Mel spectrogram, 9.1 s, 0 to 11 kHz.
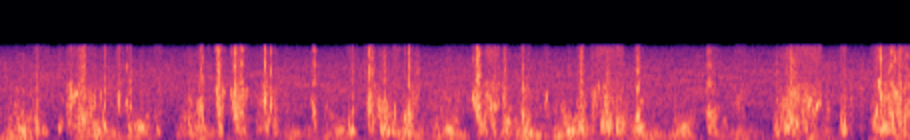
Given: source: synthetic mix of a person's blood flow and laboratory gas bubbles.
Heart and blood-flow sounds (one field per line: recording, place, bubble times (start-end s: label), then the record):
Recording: Doppler ultrasound of blood flow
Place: precordium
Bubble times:
0.32-0.50 s: bubbles
0.57-1.12 s: bubbles
1.16-1.34 s: bubbles
1.54-1.63 s: bubbles
1.82-2.09 s: bubbles
2.15-2.49 s: bubbles
2.56-2.78 s: bubbles
3.10-3.19 s: bubbles
3.45-3.58 s: bubbles
3.65-4.21 s: bubbles
4.71-5.33 s: bubbles
5.44-5.50 s: bubbles
5.77-6.25 s: bubbles
6.33-6.44 s: bubbles
7.06-7.21 s: bubbles
7.34-7.46 s: bubbles
7.72-8.23 s: bubbles
8.38-8.50 s: bubbles
8.70-9.11 s: bubbles
From the record:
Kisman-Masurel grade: 333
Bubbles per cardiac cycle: rolling drumbeat, 9 or more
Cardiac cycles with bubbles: 50 to 99%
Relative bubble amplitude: loud (0.450 to 0.775)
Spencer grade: 3 (all of the cardiac periods contain showers or single bubble signals, but not dominating or overriding the cardiac motion signals)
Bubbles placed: only in the low amplitude regions of the cardiac cycle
